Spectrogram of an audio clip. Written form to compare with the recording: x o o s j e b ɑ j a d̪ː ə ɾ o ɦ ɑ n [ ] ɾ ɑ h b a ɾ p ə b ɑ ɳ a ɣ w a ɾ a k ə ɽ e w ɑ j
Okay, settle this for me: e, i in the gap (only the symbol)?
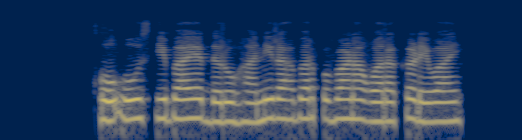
i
